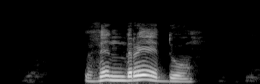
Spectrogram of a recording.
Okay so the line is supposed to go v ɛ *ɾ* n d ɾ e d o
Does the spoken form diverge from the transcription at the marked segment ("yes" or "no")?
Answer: yes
